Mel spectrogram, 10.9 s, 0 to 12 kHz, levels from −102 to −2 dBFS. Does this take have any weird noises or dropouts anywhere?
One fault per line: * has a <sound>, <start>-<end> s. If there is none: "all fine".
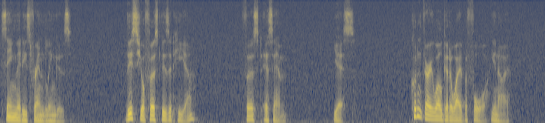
all fine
